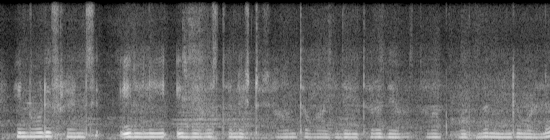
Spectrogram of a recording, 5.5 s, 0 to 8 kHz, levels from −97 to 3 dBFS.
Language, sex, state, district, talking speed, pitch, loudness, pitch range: Kannada, female, Karnataka, Bijapur, 150 wpm, 195 Hz, -20 LUFS, 190-200 Hz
